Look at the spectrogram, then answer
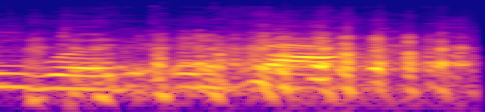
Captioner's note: laughing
